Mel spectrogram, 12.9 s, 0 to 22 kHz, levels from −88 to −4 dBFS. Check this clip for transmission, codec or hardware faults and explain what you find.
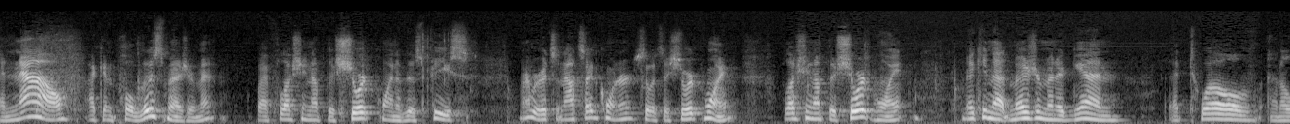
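No transmission, codec or hardware faults can be heard anywhere in the recording, and the signal stays continuous and stable throughout.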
